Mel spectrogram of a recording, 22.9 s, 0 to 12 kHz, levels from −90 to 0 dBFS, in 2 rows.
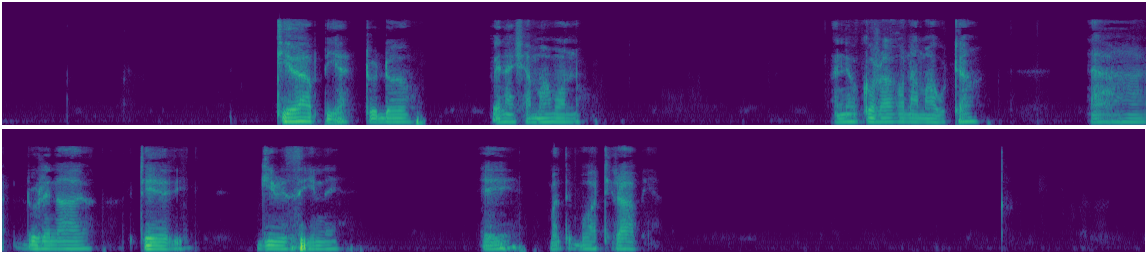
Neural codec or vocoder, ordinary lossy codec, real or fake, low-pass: codec, 16 kHz, 2 kbps, X-Codec, WavLM features, trained on Multilingual LibriSpeech; AAC, 32 kbps; fake; 7.2 kHz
